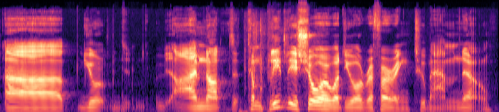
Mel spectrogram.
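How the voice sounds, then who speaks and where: A man's voice: deep voice, big pitch swings, measured pace, fairly bright tone, heavily acted. A man voicing a skeptical male city official who treats doomsayers with dry, teasing doubt. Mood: unsure.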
